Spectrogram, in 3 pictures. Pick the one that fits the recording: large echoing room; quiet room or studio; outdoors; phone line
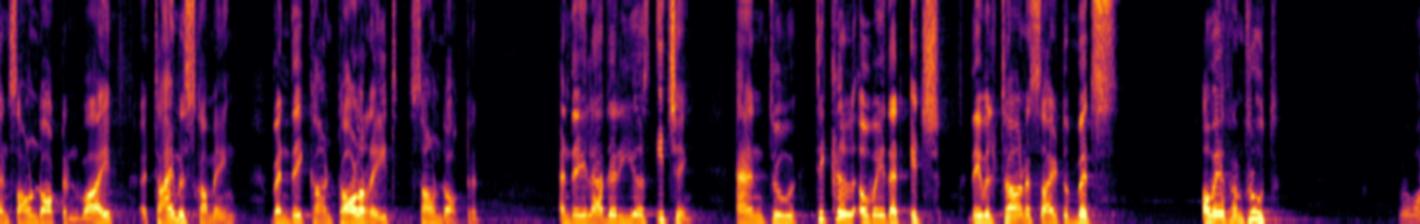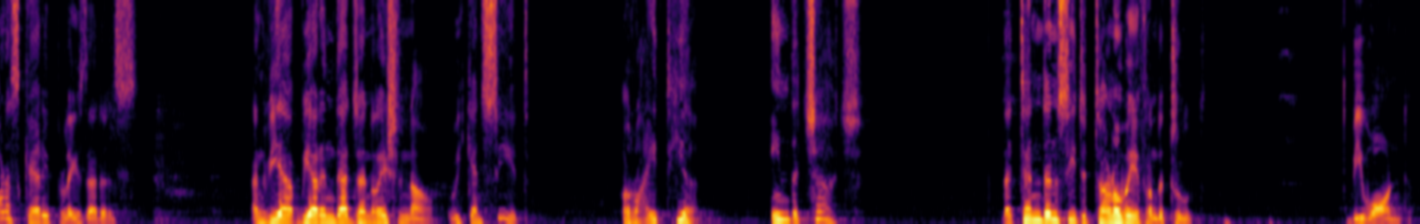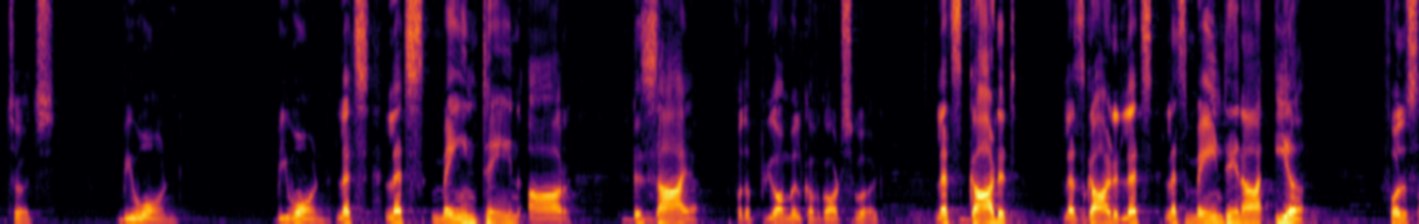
large echoing room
